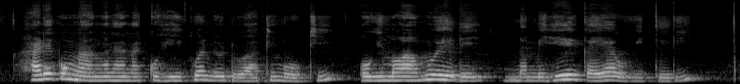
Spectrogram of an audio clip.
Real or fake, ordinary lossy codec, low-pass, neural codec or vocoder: fake; none; none; codec, 44.1 kHz, 7.8 kbps, Pupu-Codec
